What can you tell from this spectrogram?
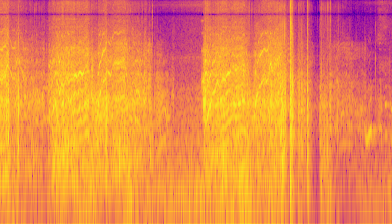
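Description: Electric RC car's motor whining in two long stretches, its pitch repeatedly sweeping up with the throttle, over the rattle of its wheels on concrete. A sharp knock about six seconds in as the car flips over.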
